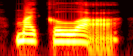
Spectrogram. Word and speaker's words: Michaela: To make it sound more feminine, her family and eventually Michael herself started adding an uh sound to the end, effectively pronouncing it Michaela. You might have even seen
